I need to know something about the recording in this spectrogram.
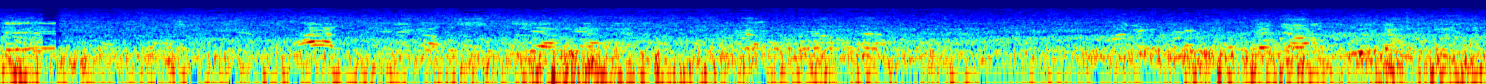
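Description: Gentle waves wash over a rocky shore outdoors.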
